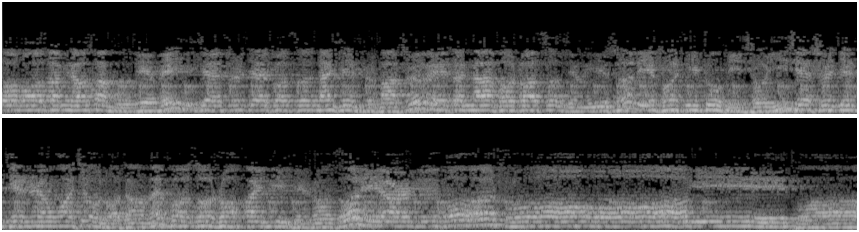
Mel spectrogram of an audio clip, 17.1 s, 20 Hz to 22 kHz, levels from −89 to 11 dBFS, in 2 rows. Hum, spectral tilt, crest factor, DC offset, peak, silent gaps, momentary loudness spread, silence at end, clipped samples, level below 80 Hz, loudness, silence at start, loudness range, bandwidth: none; -6 dB/octave; 14 dB; under 0.1%; -6 dBFS; none; 4 LU; 0 s; under 0.1%; -52 dBFS; -22 LUFS; 0 s; 1 LU; 7.4 kHz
